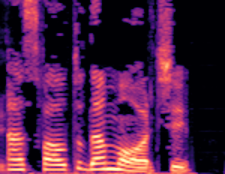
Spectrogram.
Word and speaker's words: Asfalto da Morte: Sorry, the name of the album it came off of is Asfalto da Morte. – Asfalto da Morte. – Morte. It's Portuguese. See, I'm probably pronouncing it the way you would pronounce it. Spanish, Portuguese, a little bit different.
